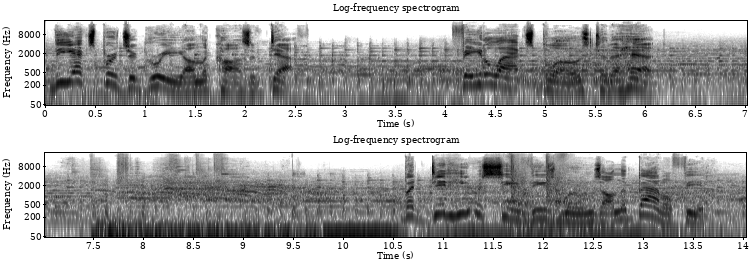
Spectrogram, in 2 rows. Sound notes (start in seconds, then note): 7.4 metals scraping; 8.2 warriors crying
